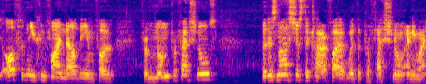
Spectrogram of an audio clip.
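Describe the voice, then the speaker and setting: At a fairly quick pace, a man with an English accent speaks at a medium pitch with ordinary pitch variation. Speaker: fitness vlogger. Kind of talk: casual vlog. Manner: fast.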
